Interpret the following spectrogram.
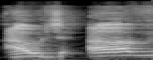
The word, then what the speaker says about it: out of: So out of is the original way to write it, but as DXT is going to say here, the pronunciation is going to be outa.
